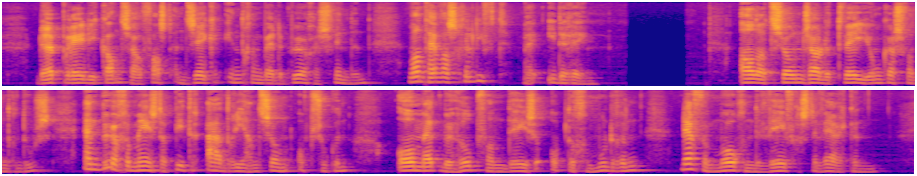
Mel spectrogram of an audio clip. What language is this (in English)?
Dutch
